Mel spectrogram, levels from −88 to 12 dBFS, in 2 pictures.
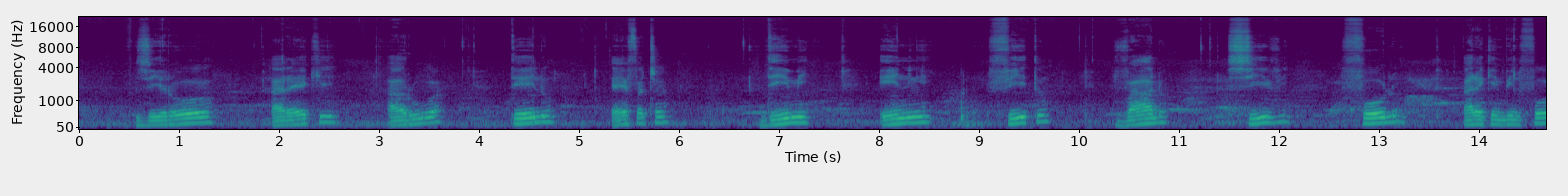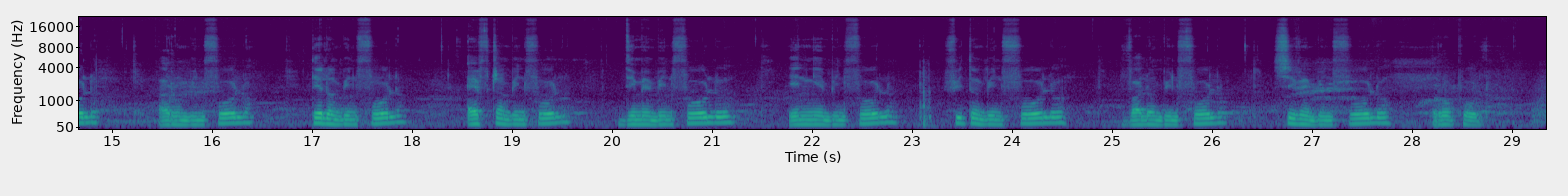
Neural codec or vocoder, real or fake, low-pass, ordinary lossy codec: vocoder, 48 kHz, 128 mel bands, Vocos; fake; none; none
